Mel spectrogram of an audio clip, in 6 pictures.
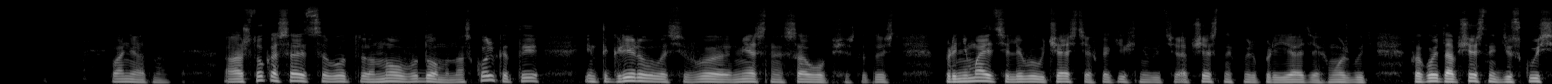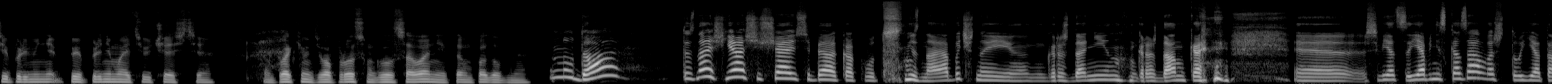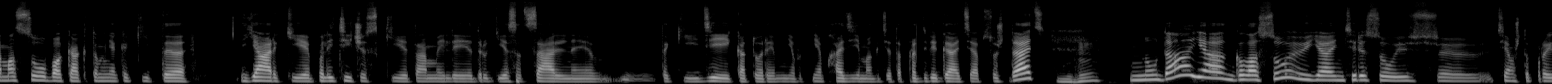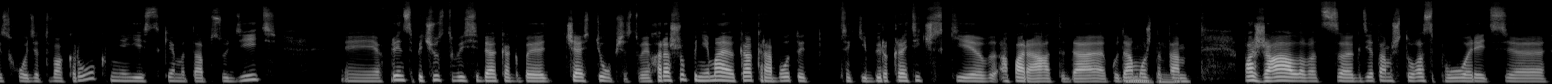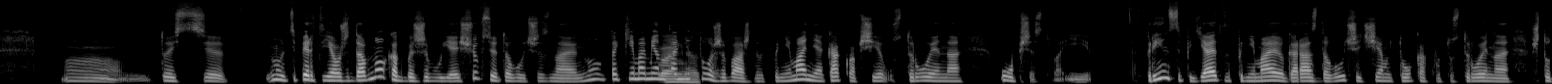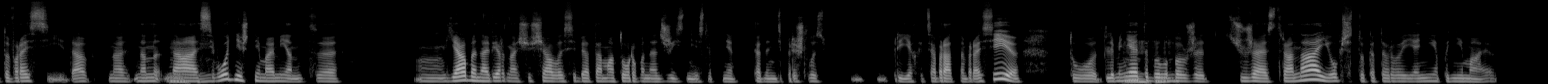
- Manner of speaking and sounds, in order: chuckle; chuckle; other noise
- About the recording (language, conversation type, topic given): Russian, podcast, Когда вам пришлось начать всё с нуля, что вам помогло?
- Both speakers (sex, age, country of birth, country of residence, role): female, 40-44, Russia, Sweden, guest; male, 30-34, Russia, Germany, host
